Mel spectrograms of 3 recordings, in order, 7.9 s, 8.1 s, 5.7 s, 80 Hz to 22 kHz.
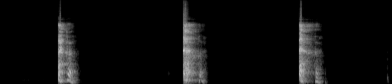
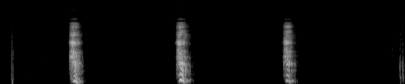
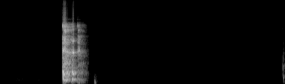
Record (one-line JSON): {"three_cough_length": "7.9 s", "three_cough_amplitude": 32768, "three_cough_signal_mean_std_ratio": 0.23, "exhalation_length": "8.1 s", "exhalation_amplitude": 32768, "exhalation_signal_mean_std_ratio": 0.2, "cough_length": "5.7 s", "cough_amplitude": 32768, "cough_signal_mean_std_ratio": 0.19, "survey_phase": "beta (2021-08-13 to 2022-03-07)", "age": "45-64", "gender": "Female", "wearing_mask": "No", "symptom_none": true, "symptom_onset": "12 days", "smoker_status": "Never smoked", "respiratory_condition_asthma": false, "respiratory_condition_other": false, "recruitment_source": "REACT", "submission_delay": "3 days", "covid_test_result": "Negative", "covid_test_method": "RT-qPCR", "influenza_a_test_result": "Negative", "influenza_b_test_result": "Negative"}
